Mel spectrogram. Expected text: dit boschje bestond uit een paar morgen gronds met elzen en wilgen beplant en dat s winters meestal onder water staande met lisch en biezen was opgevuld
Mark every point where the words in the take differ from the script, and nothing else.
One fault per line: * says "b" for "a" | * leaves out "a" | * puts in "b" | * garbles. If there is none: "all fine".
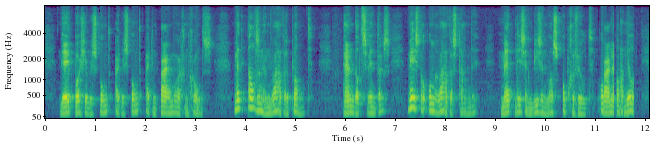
* puts in "bestond uit"
* says "water" for "wilgen"
* garbles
